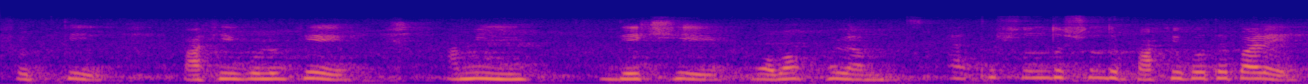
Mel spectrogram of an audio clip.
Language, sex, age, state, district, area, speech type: Bengali, female, 30-45, West Bengal, Birbhum, urban, spontaneous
